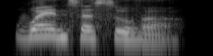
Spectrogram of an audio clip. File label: "whencesoever", Indian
